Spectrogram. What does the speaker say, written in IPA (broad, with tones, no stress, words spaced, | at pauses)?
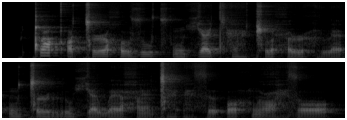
ǃʊ˦qʼʊ˨ǀə˞˨˦ χu˨ zu˦t͡sʼũ˨çæ˦cʰæ̤˦˨ ǁʊ˨ħə˞˨˦ hə̤˨læ˨ ʔũ˦ǀə˞˦ru˦çæ˨ wæ˨ ħæ̃˨ǀæ̤˦ʔæ̤˨sə˨˦ ʔɔ˦hũ˦ʕæ̤˦ zɔ˦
